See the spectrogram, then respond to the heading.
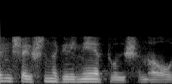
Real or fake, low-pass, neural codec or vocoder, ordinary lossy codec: fake; 3.6 kHz; codec, 16 kHz in and 24 kHz out, 0.6 kbps, FocalCodec, streaming, 4096 codes; AAC, 32 kbps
